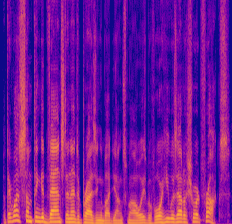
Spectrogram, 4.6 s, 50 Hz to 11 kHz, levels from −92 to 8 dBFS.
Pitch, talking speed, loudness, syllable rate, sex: 155 Hz, 220 wpm, -18 LUFS, 6.4 syllables/s, male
